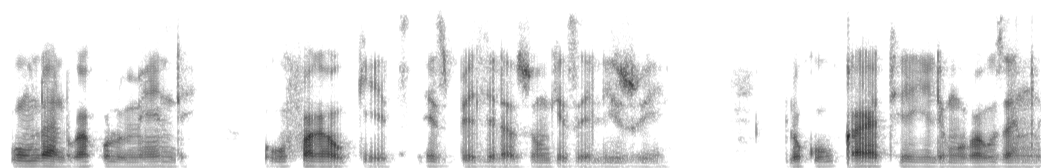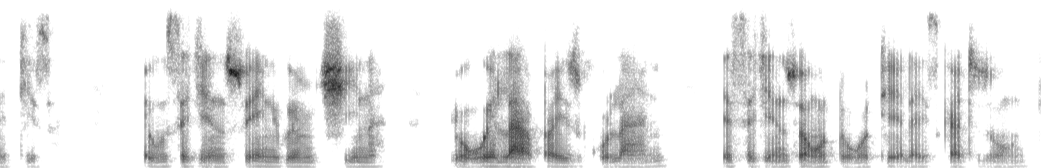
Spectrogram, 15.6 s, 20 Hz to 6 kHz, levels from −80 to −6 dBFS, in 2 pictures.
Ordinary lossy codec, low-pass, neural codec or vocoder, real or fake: Opus, 32 kbps; 5.4 kHz; vocoder, 24 kHz, 100 mel bands, Vocos; fake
